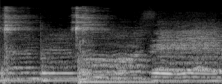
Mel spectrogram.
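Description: A group singing a devotional song together, with tabla drum strokes and hand clapping keeping a steady beat.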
